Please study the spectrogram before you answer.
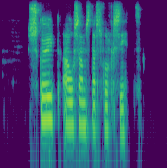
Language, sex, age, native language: Icelandic, female, 30-39, Icelandic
